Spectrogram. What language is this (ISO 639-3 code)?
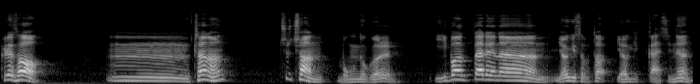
kor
